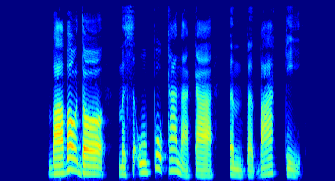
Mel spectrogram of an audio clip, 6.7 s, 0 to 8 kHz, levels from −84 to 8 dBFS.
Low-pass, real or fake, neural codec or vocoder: 7.2 kHz; real; none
